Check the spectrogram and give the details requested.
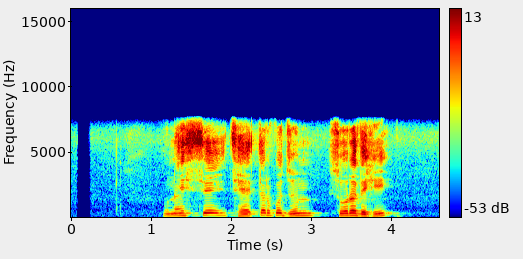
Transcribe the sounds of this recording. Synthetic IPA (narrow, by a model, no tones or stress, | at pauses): ʊnːəɪsːet͡sʰɛɦət̪ːəɾkod͡ʒunsoɾʌd̪ekʰi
